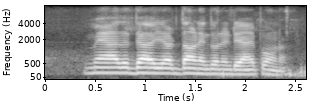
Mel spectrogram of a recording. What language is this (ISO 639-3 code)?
pan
